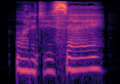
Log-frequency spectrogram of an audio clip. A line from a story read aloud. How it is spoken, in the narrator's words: she murmured, still drowsy from his bite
